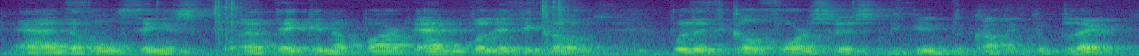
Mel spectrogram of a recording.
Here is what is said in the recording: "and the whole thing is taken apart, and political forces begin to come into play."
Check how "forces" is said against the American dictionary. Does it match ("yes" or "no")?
no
